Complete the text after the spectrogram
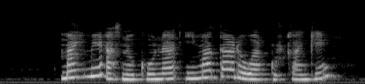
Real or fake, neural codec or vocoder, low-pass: real; none; 7.2 kHz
